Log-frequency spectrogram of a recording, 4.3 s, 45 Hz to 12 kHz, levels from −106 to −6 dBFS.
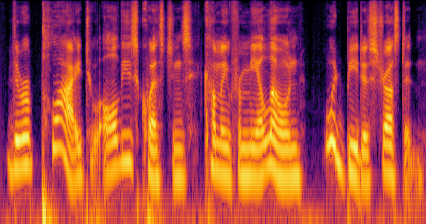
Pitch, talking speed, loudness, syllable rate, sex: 175 Hz, 185 wpm, -19 LUFS, 5.4 syllables/s, male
